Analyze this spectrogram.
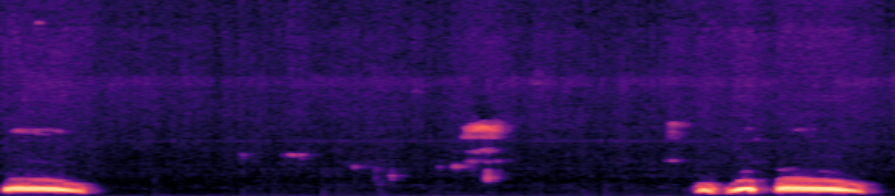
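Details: Spotted dove: a long, burry, falling coo, then nearly four seconds of silence. A fresh phrase of two quick, looping hoots and another extended, descending coo follows.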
